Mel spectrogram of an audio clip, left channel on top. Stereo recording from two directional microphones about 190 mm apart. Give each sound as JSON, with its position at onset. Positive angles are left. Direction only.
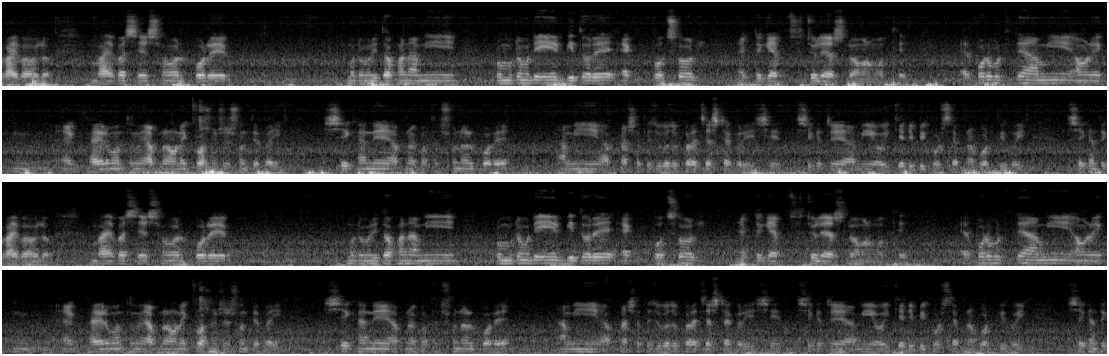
{"t": 0.0, "sound": "speech", "side_deg": 15}
{"t": 3.7, "sound": "speech", "side_deg": 20}
{"t": 7.3, "sound": "speech", "side_deg": 20}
